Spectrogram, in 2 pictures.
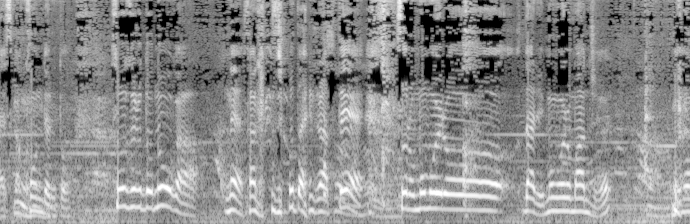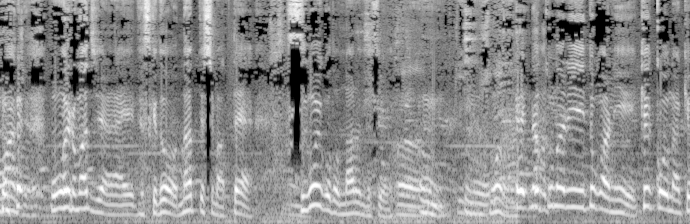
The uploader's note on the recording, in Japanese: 公開収録となりました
